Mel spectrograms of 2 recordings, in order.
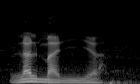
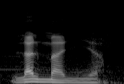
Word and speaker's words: l'Allemagne: on l'a déjà vu l'Allemagne l'Allemagne l'Allemagne cette prononciation à la fin du mot l'Allemagne ok c'est comme le mot montagne Allemagne montagne allez peut-être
